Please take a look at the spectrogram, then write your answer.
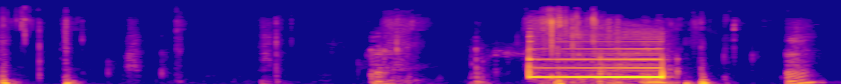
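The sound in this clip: A telephone tone rings out for about a second, a steady, layered electronic pitch, set among sparse short taps and clicks on an otherwise quiet line.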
